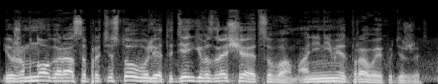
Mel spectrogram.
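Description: A man's voice: mid-range voice, racing, a little mellow, a little hiss or hum. A man hosting a live call-in radio show, arguing insistently and repeating phrases for emphasis. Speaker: radio talk show host.

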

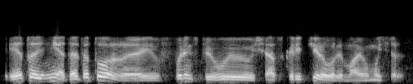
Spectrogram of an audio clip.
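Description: A man calling in to a radio show over the phone, nervous and halting, speaking on air for the first time. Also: medium pitch, expressive, no echo. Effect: phone line. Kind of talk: call-in opinion. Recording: tinny phone line.

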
